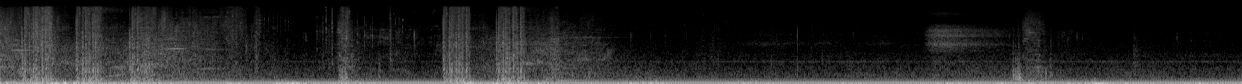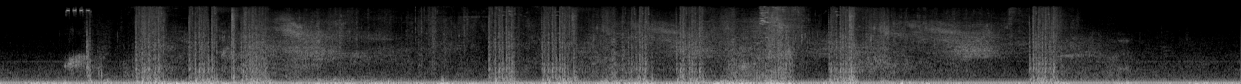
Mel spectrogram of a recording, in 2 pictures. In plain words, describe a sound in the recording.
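Gunfire bursts in rapid loud shots.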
